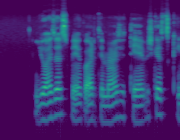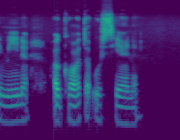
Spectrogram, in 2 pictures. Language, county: Lithuanian, Vilnius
